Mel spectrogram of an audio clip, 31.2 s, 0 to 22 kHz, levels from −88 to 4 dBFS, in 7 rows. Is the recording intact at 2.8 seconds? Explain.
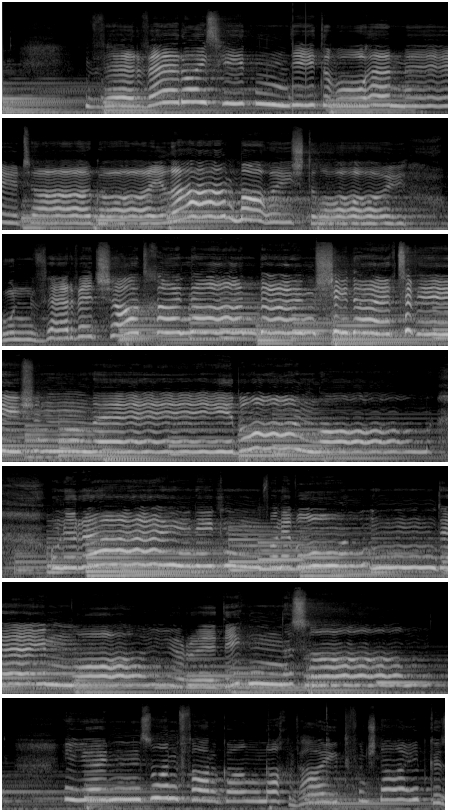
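No. From 2.64 to 3.03 s, four short ticks break into the sound, the longest a very brief dropout of about a millisecond. These are CD scratch ticks: a disc blemish ruins more data per rotation than error correction can rebuild, so the player patches or mutes those samples.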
